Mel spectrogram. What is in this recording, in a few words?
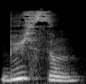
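"buisson", French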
